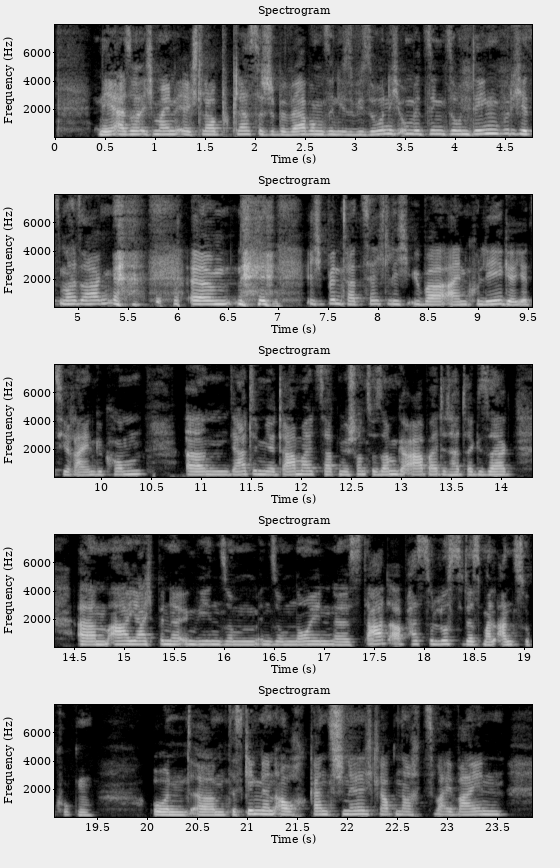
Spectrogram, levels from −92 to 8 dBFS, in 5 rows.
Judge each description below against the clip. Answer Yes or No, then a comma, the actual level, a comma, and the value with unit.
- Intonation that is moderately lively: No, narrow, 2.1 semitones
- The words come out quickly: Yes, fast, 195 wpm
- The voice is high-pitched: Yes, high, 220 Hz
